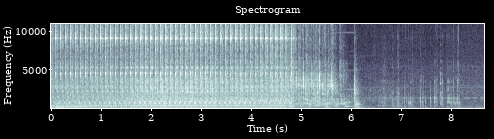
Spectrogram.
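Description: Embroidery machine stitching small lettering, a fast, even run of needle strokes that slows and stops about five to six seconds in. A single sharp click follows, then only faint ticks.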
